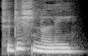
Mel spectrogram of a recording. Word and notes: traditionally: British English

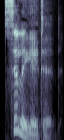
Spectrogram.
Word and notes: ciliated: British English

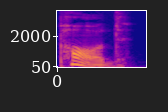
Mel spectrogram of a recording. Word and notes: pod: British English

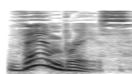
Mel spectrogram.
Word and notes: vambrace: British English

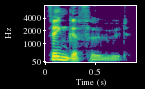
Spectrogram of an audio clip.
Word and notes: finger food: British English

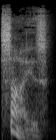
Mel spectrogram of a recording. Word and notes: size: British English

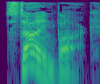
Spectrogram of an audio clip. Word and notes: steinbock: British English

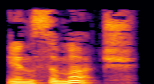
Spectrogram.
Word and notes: insomuch: British English

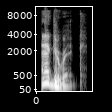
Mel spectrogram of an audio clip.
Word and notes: agaric: British English

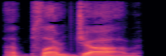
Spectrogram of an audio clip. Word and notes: a plum job: American English

